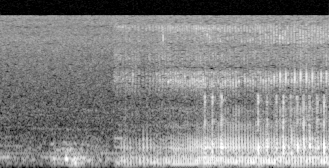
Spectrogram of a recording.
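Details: Juanito, a nine-year-old British Bulldog asleep, starts with soft breathing that builds into a loud, fluttering, rattling snore growing stronger toward the end.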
